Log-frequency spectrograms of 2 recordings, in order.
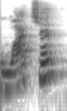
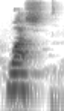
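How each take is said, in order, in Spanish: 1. La terminación es una sílaba extra. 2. La terminación es un sonido t corto. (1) "No digo" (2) "sino que digo"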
